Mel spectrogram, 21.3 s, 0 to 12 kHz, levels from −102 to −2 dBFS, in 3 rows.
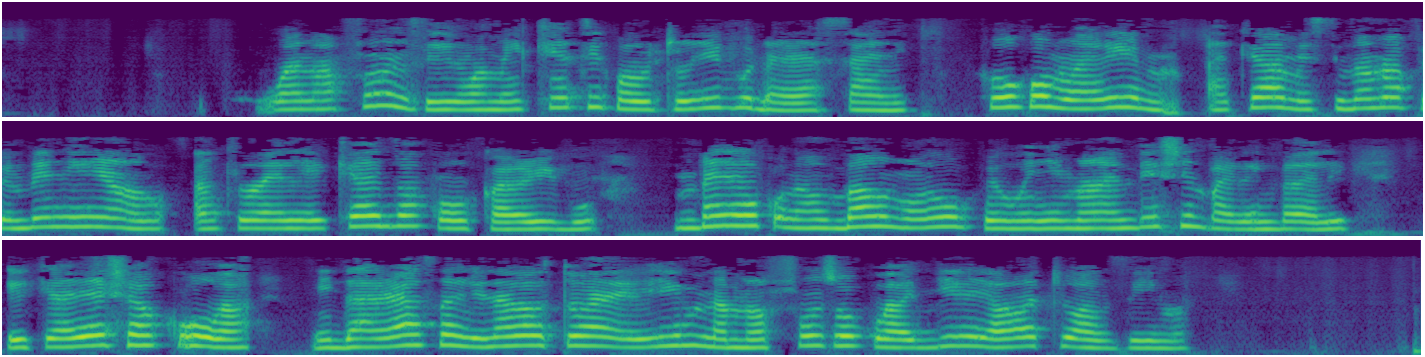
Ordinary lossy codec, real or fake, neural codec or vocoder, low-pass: MP3, 32 kbps; fake; codec, 16 kHz, 1 kbps, FreqCodec, larger model; 7.2 kHz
